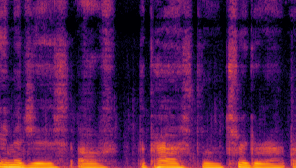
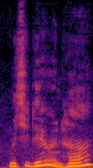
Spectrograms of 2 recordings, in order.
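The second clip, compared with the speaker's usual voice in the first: much higher sing-song coo to a pet; 10 semitones higher than usual. Real, not acted. Talking to the pet fox.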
